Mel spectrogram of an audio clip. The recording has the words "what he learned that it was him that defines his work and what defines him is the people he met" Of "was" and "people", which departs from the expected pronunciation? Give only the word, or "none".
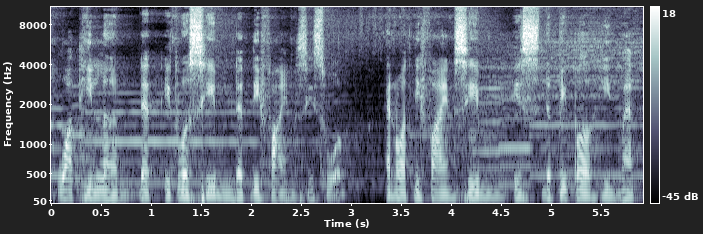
was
